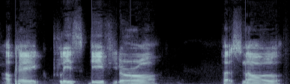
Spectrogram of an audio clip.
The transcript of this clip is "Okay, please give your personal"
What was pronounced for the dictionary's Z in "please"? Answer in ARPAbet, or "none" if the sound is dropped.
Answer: S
